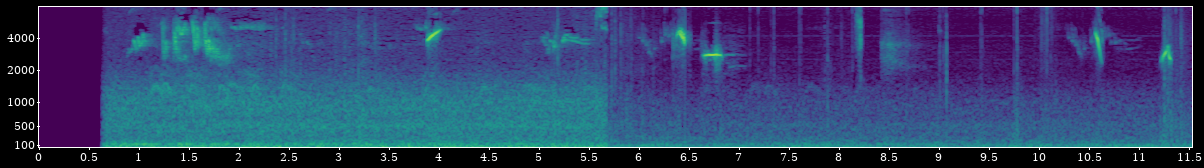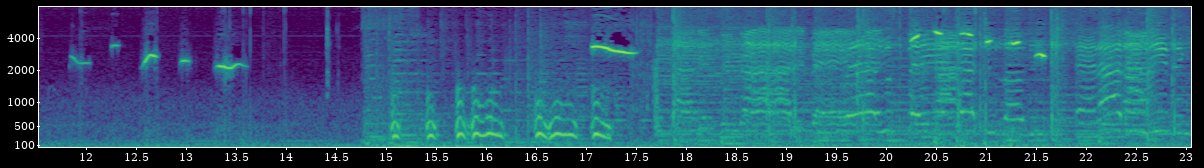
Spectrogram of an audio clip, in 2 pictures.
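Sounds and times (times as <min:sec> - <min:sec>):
small bird chirps and tweets: 0:00.9 - 0:08.8, 0:10.2 - 0:13.7, 0:17.0 - 0:17.7, 0:20.2 - 0:21.8
music: 0:14.7 - 0:23.0
low hooting calls: 0:15.0 - 0:17.6.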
